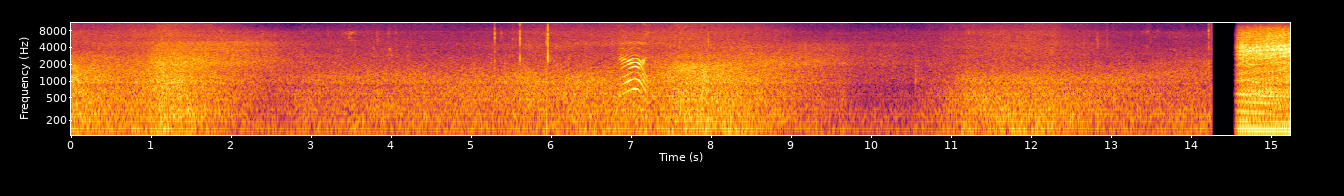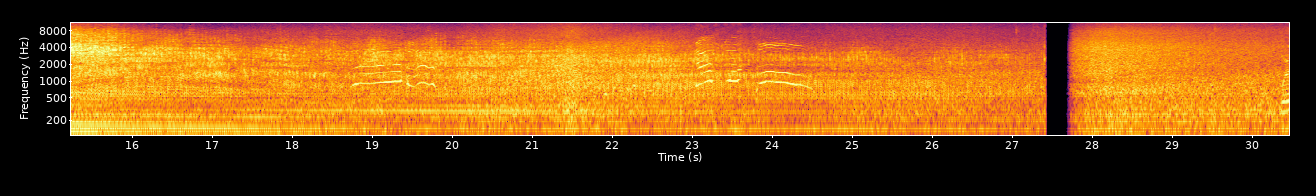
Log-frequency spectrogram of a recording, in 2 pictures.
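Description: Wind and surf noise on the microphone, then, after a cut about halfway in, a single-engine propeller airplane passing overhead: a steady engine drone that holds one pitch for about thirteen seconds before the sound cuts off.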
